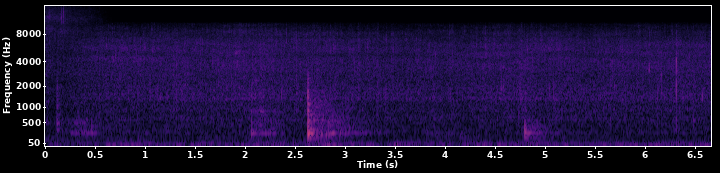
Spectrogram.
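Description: Sliced onion and garlic sizzling steadily in olive oil in a nonstick frying pan over fairly high heat. A wooden spatula stirs them, knocking against the pan a few times; the sharpest knock comes about two and a half seconds in.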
